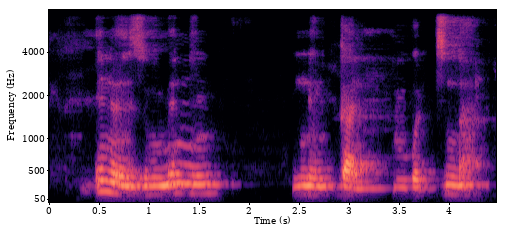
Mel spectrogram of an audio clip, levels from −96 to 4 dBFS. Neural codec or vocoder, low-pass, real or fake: codec, 44.1 kHz, 2.6 kbps, SNAC; 7.2 kHz; fake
